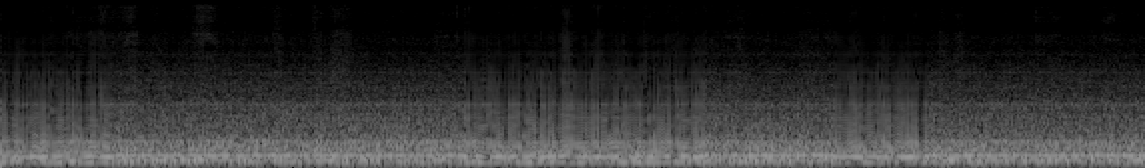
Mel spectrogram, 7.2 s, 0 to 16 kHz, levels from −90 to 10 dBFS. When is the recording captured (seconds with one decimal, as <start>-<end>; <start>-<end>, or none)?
0.7-2.9; 4.4-5.2; 5.8-7.2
